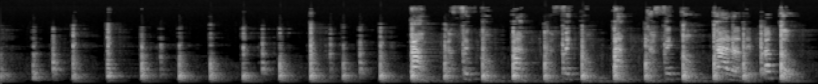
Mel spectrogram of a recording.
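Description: Jarana jarocha strummed in a son jarocho dance rhythm: sharp, accented chord strokes, a few per second at first and denser from about four seconds in, with a quick rolled strum near the end.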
